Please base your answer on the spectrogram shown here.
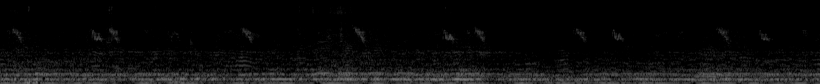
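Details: Worker honey bees in nonstop traffic at a wild feral colony: a steady, dense hum with bands around the low-mid range, continuous throughout, with brief higher whirring streaks as individual bees fly past close by.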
